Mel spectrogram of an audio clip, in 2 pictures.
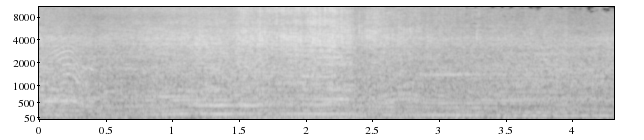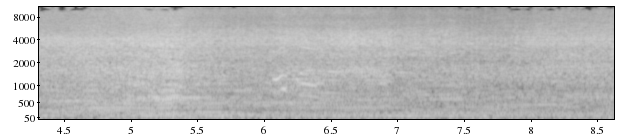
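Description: Race car engines roar around a dirt track.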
